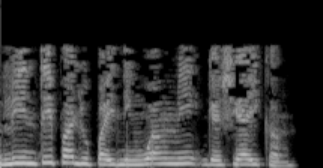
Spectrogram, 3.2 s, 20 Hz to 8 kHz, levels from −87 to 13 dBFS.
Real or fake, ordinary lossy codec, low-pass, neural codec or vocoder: fake; MP3, 24 kbps; 7.2 kHz; codec, 16 kHz, 16 kbps, FreqCodec, larger model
